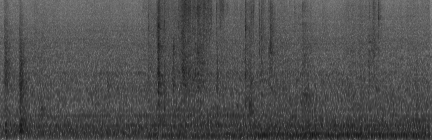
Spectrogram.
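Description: Cardboard box being opened by hand: flaps rustling and knocking in a few short bursts, over a steady low hum.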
